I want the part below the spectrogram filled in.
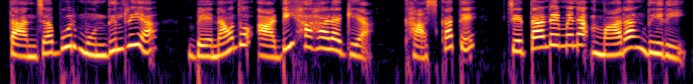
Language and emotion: Santali, surprised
